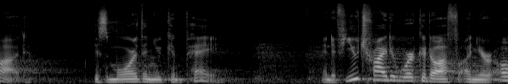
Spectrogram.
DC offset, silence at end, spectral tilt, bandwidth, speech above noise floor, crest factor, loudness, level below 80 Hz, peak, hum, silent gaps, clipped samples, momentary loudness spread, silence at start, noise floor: under 0.1%; 0 s; -4.5 dB/octave; 18 kHz; 29 dB; 20 dB; -30 LUFS; -70 dBFS; -10 dBFS; none; none; under 0.1%; 14 LU; 0 s; -59 dBFS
